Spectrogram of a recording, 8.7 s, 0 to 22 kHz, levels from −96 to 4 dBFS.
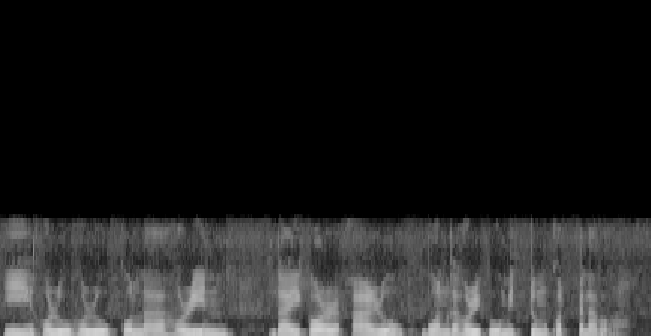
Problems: background sounds at intervals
